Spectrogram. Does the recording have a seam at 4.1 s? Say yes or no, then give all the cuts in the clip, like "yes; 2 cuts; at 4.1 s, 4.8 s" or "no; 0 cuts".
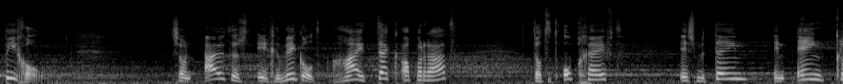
no; 1 cut; at 1.6 s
